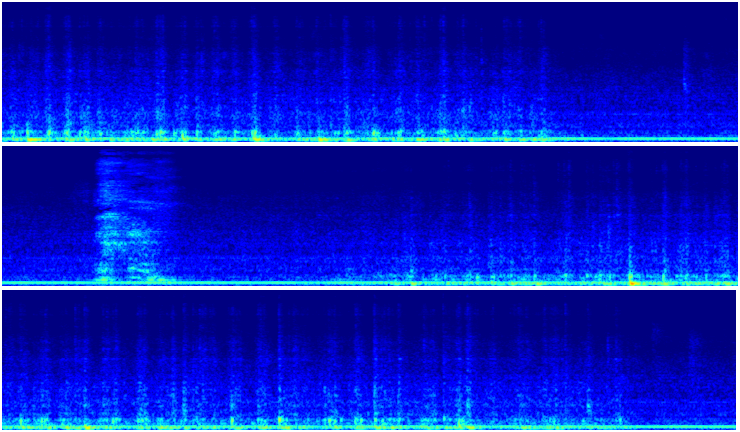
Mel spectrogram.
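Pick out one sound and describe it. Wet laundry tumbles and sloshes in a washing machine drum, pausing now and then.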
